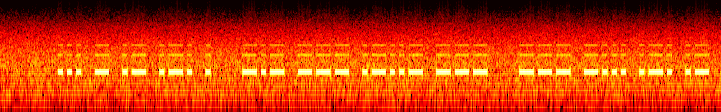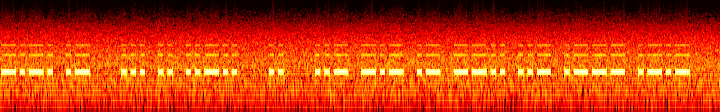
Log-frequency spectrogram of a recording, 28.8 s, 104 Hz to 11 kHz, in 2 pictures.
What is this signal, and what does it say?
Morse code (with Polish letters), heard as a keyed tone, machine-sent, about 13 wpm, 560 Hz, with radio static and a narrow filter. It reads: STARE KOŁO OBRACA SIĘ I UKAZUJĄ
